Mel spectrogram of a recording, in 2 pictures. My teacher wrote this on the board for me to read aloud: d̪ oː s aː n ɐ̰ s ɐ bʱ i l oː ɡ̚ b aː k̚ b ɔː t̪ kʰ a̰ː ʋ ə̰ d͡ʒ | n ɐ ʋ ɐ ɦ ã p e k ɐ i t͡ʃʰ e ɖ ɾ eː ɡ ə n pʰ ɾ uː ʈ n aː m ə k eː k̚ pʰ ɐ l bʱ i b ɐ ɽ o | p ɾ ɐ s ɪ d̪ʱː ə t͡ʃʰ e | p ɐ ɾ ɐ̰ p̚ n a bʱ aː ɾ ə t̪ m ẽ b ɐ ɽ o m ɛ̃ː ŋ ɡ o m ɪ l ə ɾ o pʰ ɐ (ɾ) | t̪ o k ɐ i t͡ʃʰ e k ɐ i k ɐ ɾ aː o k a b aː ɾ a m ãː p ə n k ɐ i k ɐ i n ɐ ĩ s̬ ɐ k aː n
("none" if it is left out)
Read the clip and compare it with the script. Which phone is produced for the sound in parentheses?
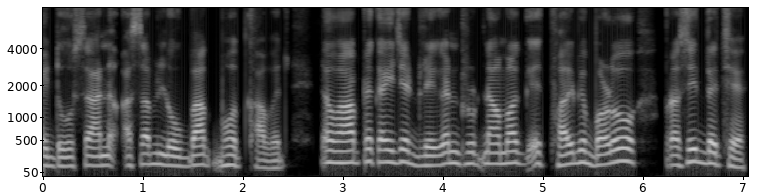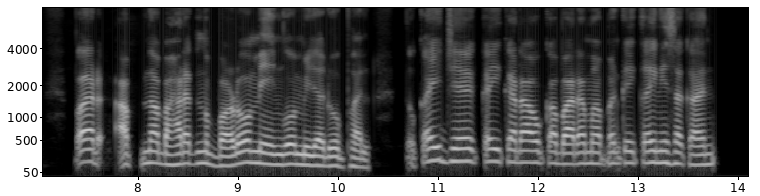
l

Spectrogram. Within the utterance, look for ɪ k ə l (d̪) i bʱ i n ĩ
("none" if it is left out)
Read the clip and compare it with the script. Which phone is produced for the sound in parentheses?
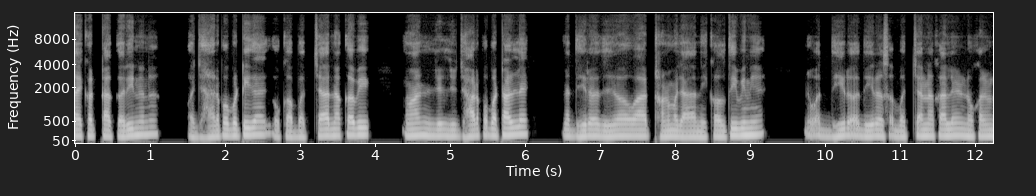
t̪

